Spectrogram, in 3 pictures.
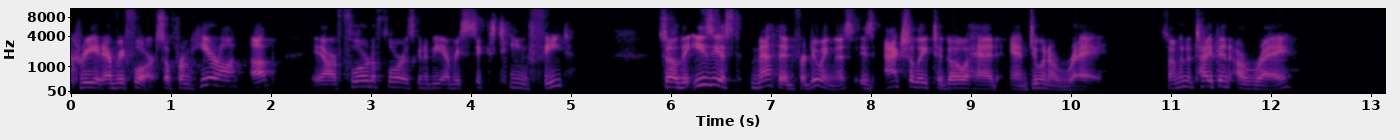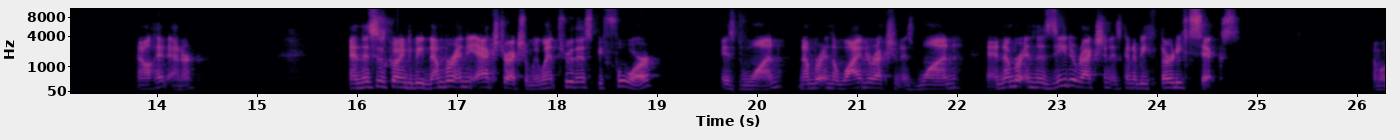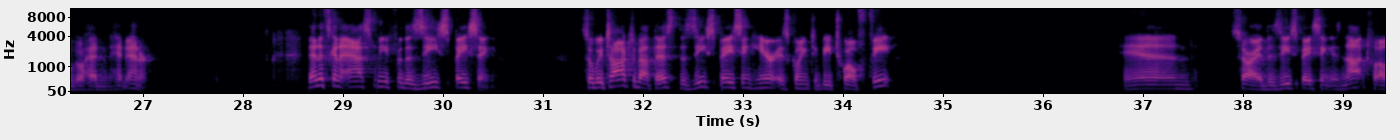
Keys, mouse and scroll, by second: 1.5 F15, 11.5-13.2 typing, 14.5 Return, 18.6 Return, 20.0 Return, 21.5 Return, 24.9 typing, 27.5 Return, 34.0-35.1 typing, 35.5 Return.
